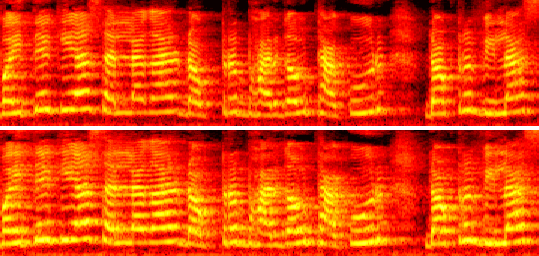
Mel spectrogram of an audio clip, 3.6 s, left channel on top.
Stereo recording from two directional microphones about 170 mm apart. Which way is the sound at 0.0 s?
10° left (ahead or behind).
